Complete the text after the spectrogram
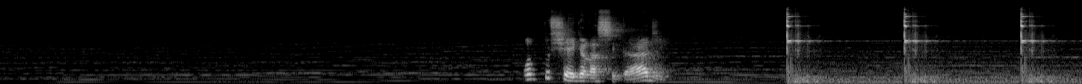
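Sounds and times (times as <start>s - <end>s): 
speech: 5.2s - 6.8s
sharp metallic clinks of artisans hammering: 7.9s - 10.8s.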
